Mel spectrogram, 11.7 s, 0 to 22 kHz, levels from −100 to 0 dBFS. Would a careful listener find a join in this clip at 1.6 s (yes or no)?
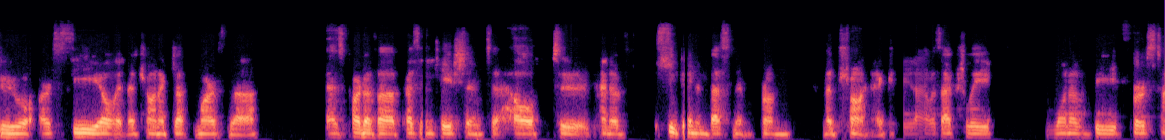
no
